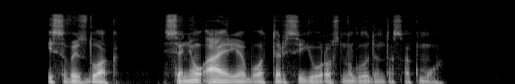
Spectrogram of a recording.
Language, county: Lithuanian, Klaipėda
